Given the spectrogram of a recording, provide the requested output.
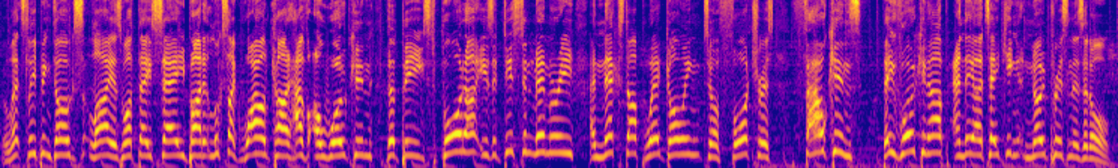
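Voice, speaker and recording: A man casting an esports match as play-by-play commentator, laughing often and building to shouted hype on big plays. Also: very high voice, a little slow, few pauses, faint music behind. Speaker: esports caster.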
